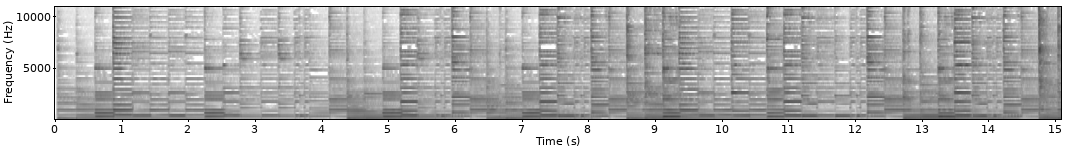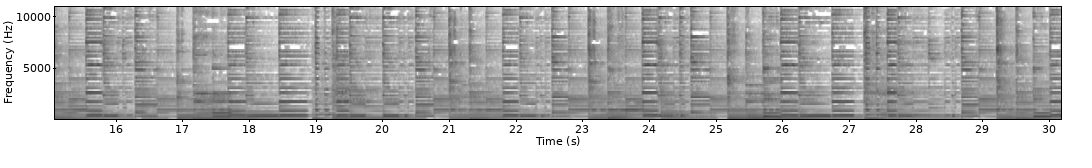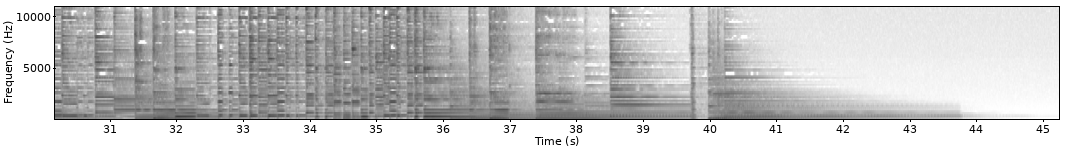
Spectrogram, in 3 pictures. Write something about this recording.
Folk ballad guitar improv.
Playing Vst guitar on my keyboard in Balkan style.
acoustic, balkan, ballad, chords, clean, folk, guitar, improvisation, loop, mellow, melody, music, playing, vst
